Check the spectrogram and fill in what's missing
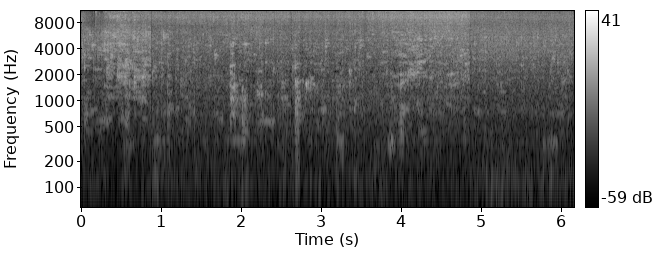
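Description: Chicken pieces slid into smoking-hot oil in a kadai for chicken curry: a sudden loud hiss settling into a close, continuous bubbling sizzle.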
